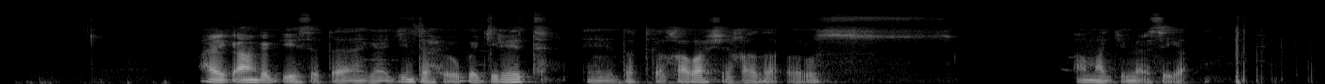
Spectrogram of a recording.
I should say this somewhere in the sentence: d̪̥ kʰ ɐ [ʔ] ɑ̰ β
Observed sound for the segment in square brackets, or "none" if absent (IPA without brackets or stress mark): q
